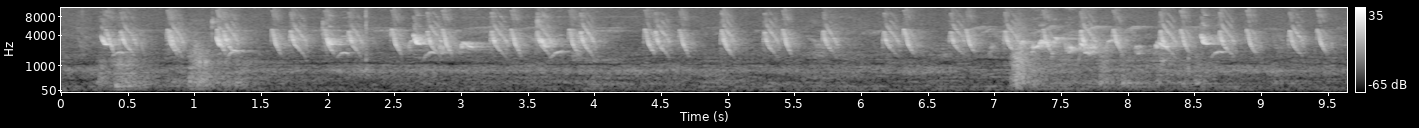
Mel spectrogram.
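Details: Red-whiskered bulbul used as a trapping decoy, singing to lure wild birds into a trap, 15 July 2019; rapid series of bright, chirpy whistled notes in quick bursts, each sliding downward, with a few soft thumps.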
